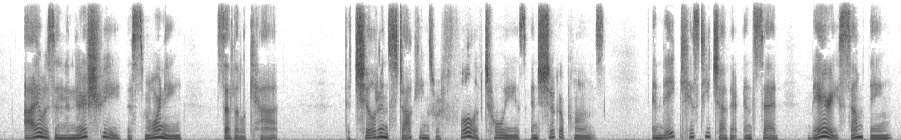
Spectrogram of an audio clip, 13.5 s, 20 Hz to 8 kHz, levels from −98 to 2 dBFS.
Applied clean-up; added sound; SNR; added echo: none; none; none; none.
